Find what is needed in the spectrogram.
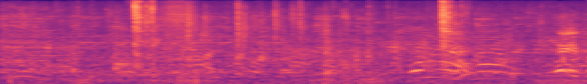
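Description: Background voices of people talking and calling out across a football sideline, with a louder voice a little after three seconds in. Two short sharp knocks cut through, about one second in and again near the end.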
